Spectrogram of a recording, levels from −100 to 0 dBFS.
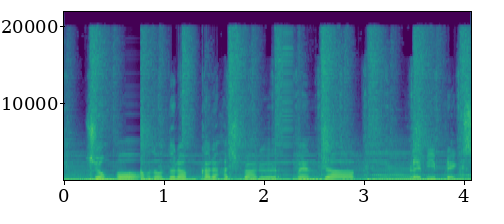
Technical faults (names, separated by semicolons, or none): lost LE Audio frames; repeated buffer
